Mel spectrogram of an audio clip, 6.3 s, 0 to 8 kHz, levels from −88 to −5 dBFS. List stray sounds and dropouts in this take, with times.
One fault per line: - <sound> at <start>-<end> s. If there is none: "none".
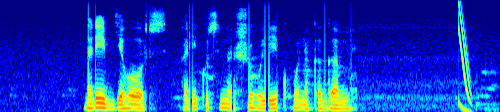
- chirp at 5.7-5.9 s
